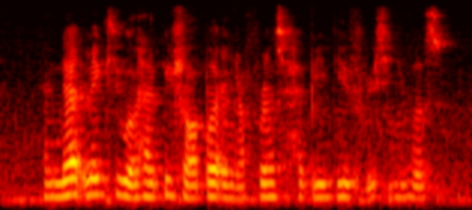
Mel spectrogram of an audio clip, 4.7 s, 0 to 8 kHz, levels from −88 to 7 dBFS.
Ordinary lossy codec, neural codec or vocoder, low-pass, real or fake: none; vocoder, 22.05 kHz, 80 mel bands, HiFi-GAN; 7.2 kHz; fake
